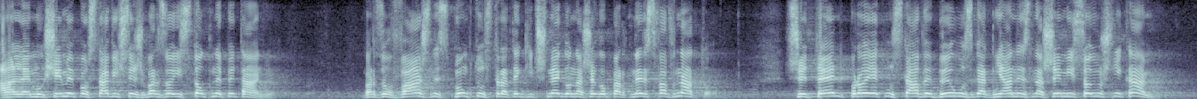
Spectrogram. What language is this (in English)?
Polish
